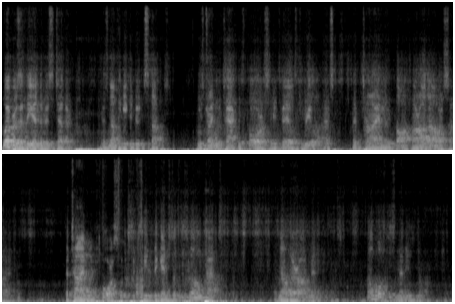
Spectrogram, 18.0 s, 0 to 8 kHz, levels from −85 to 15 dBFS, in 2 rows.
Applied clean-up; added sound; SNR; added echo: neural separator model SepFormer DNS4.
